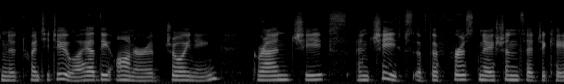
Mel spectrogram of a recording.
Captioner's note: speaking French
